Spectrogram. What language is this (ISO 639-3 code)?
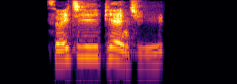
zho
